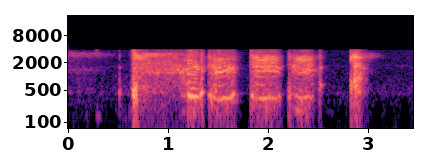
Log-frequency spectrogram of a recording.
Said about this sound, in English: Take a deep cough and just cough them out.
